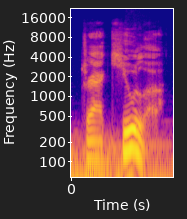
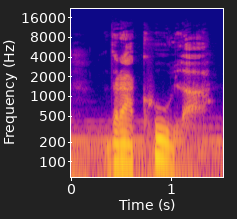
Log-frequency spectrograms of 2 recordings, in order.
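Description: First: The name is said with an English pronunciation. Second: The name is said with a Romanian pronunciation. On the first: "she pronounces it in English" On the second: "a Romanian would correctly pronounce it as"

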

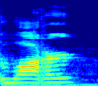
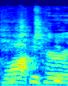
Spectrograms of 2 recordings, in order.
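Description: First: The middle T sound is dropped or softened. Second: The middle T sound is clearly pronounced.

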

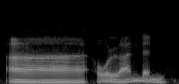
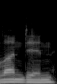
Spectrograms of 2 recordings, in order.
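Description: First: The word is said in a put-on foreign accent. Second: The word is said in the speaker's normal accent.

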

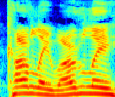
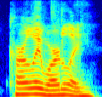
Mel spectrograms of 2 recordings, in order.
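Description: First: It has a strong, exaggerated Scottish accent. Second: It has a mild Scottish accent. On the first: The speaker calls it right. "You want me to ramp it up?" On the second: The speaker calls it wrong. "He just did"

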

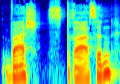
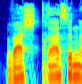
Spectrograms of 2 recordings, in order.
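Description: First: Every sound in the word is said clearly. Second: The word is reduced, with one sound dropped. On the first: "a very hard word to say" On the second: "people don't pronounce it that clearly, so it's more like"

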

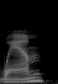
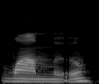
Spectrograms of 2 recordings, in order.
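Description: First: It is one syllable, ending on the m. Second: It has two syllables, ending on an added u. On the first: "the namesake is the band Wham" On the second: "when you say it in Japanese, it's Wamu"

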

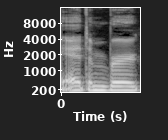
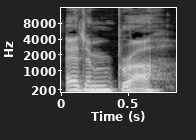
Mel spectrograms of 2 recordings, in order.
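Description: First: The last syllable does not sound like 'bruh'. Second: The last syllable sounds like 'bruh'. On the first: The speaker calls it wrong. "you're not the first person to say Edinburgh to me either" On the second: The speaker calls it right. "It's Edinburgh. As in like you were saying, as if you were saying, what up, bruh?"

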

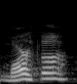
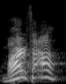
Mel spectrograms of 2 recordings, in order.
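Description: First: It is said in a tender, gentle tone. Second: It is said in a harsh, scolding tone.

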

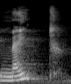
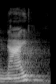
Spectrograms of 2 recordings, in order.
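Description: First: The final t sound is clearly pronounced. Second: The final t sound is left off. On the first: "I won't say night" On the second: "I'll say night"

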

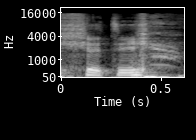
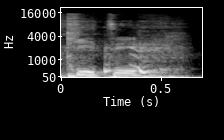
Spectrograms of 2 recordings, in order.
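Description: First: The name begins with an sh sound. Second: The name begins with an sk sound. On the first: The speaker calls it wrong. "Don't say Shitty" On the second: The speaker calls it right. "It's Skeety"

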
